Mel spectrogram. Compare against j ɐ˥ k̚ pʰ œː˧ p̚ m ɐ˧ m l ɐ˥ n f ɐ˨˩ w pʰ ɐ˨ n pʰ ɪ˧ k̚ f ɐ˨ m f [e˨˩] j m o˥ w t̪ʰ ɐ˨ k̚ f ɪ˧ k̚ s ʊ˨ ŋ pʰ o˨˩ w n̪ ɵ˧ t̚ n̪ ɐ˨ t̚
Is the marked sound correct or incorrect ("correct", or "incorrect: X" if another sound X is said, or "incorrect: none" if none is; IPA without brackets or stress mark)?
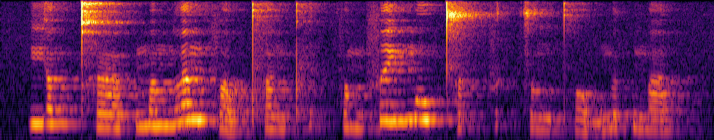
incorrect: e˥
